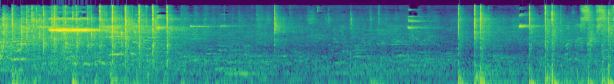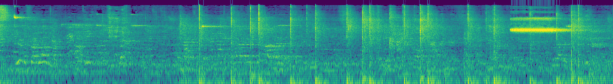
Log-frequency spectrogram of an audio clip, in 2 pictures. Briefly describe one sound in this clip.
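A whistle blows shrilly in a large echoing gym.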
